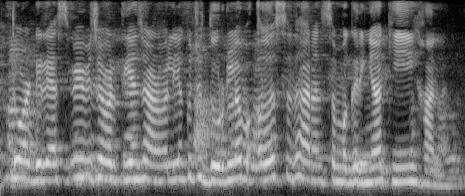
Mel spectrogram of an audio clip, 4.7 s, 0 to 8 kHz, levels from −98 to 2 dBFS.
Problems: continuous background conversations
